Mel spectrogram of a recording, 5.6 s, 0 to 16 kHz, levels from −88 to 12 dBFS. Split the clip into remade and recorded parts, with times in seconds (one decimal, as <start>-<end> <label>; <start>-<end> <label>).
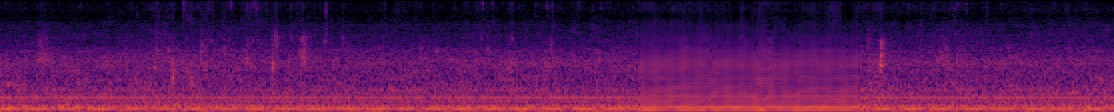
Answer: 0.0-3.2 recorded; 3.2-4.3 remade; 4.3-5.6 recorded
